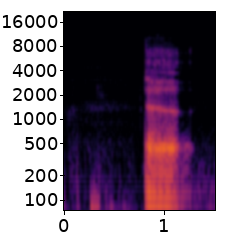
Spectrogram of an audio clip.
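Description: A single loud, drawn-out burp bursts in close to the mic, lasting about a third of a second, after a few moments of faint low background murmuring.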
